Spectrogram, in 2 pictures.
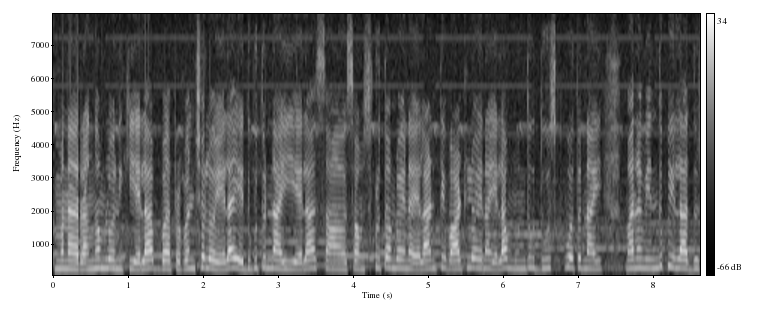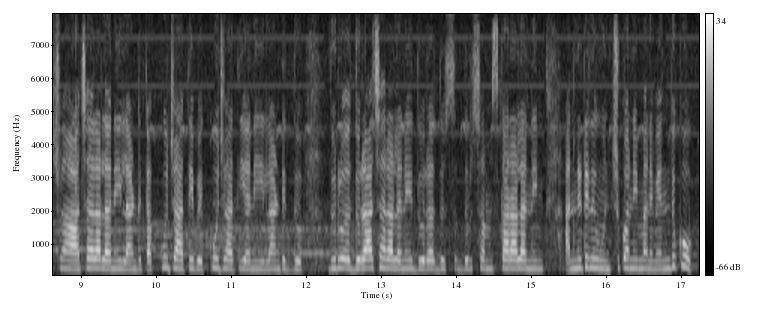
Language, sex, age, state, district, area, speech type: Telugu, female, 18-30, Telangana, Hyderabad, rural, spontaneous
